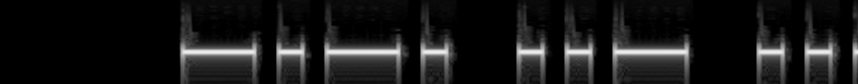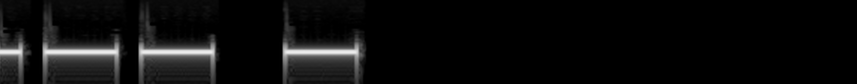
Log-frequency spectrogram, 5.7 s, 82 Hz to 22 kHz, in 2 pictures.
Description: Morse code, heard as a keyed tone, about 15 wpm, 700 Hz. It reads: CU3T
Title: DXCC-100 Call Signs - 4 Characters - Repeated 3x - 15wpm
